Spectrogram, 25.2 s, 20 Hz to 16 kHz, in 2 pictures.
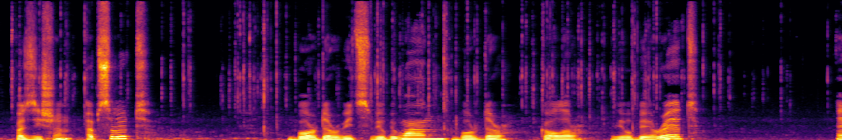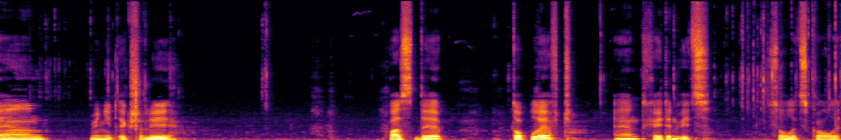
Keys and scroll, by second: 0.3 Return, 0.5-7.3 typing, 1.9 Return, 2.4 Right, 3.3 Return, 4.9 Return, 6.1 Return, 8.0 Return, 8.4-10.7 typing, 10.4 Right, 11.3 Return, 13.1 Up, 14.2 super+Up, 14.4 super+Right, 14.6 super+Return, 15.5 Return, 23.5-25.2 typing.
